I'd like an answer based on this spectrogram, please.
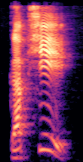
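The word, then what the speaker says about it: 값이: Jadi siot ini tetap dibaca, pindah ke sini. Jadi kita bacanya gapsi.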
